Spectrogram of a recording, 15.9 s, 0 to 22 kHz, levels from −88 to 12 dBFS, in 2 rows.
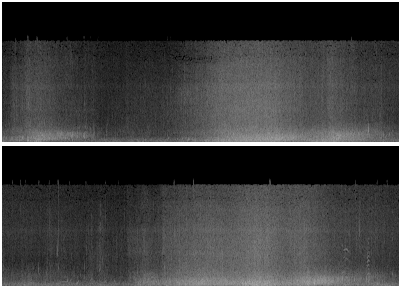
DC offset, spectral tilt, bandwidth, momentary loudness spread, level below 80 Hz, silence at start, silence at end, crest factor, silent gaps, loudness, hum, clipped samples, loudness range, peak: under 0.1%; -3 dB/octave; 16.5 kHz; 20 LU; -58 dBFS; 0 s; 0 s; 18 dB; none; -30 LUFS; none; under 0.1%; 13 LU; -14 dBFS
